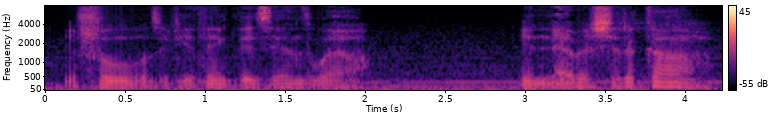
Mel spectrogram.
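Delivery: breaking bad news quietly; Uncle Jim, hopeless. Uncle Jim's bleak warning.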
